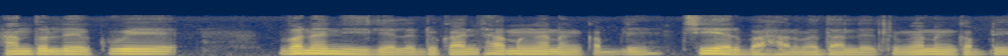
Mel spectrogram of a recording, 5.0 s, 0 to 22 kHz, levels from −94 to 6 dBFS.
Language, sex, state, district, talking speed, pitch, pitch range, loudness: Wancho, male, Arunachal Pradesh, Longding, 250 wpm, 125 Hz, 115-135 Hz, -19 LUFS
